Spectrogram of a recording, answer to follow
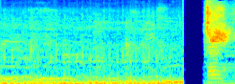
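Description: Open-air motorcycle rally ambience: a steady low rumble with voices talking in the background. It cuts off abruptly just before the end.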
